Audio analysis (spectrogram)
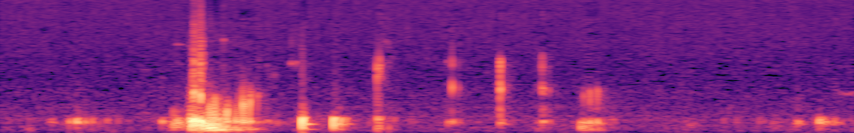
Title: Stomach growl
